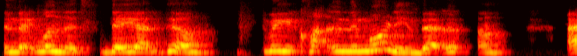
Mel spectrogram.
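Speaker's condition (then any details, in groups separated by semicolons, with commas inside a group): Cerebral palsy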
